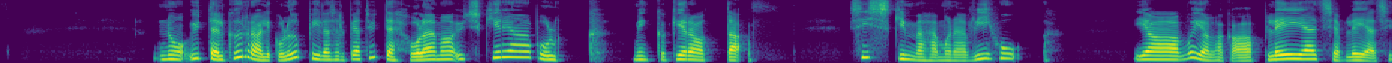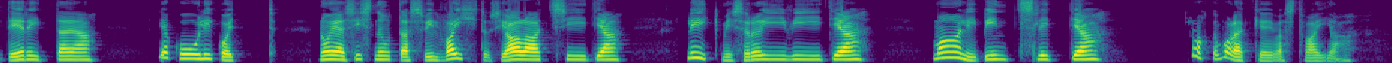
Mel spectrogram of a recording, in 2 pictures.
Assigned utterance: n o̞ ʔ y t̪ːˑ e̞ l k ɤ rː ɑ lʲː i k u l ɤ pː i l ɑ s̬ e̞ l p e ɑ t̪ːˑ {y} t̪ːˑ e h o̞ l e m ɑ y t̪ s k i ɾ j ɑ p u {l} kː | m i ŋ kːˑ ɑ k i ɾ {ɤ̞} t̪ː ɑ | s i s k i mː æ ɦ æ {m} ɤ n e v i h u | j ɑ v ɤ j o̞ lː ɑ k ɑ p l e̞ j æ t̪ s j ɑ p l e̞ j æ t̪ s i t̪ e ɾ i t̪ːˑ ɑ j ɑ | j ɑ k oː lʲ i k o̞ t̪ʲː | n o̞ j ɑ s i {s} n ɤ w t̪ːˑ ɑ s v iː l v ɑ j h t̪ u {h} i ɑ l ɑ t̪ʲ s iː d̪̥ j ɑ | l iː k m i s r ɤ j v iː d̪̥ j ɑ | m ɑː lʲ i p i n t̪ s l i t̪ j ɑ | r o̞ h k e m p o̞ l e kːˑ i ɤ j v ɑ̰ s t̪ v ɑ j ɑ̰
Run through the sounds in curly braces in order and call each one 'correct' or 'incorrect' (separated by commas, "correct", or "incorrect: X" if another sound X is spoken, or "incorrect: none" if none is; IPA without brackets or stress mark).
correct, correct, incorrect: o̞, correct, correct, incorrect: s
